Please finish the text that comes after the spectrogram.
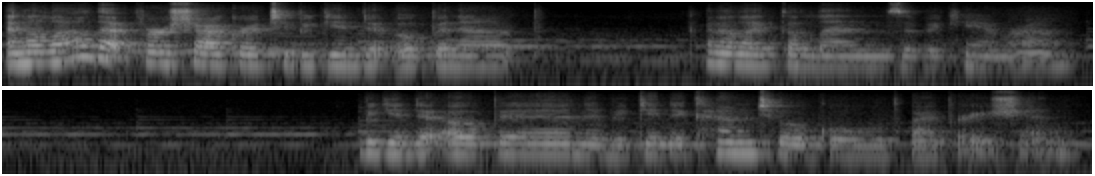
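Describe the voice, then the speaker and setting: A woman leading an unscripted guided meditation in a soothing, drawn-out way, gently repeating phrases. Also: lowish voice, fairly even intonation. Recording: roomy echo, faint music underneath.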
